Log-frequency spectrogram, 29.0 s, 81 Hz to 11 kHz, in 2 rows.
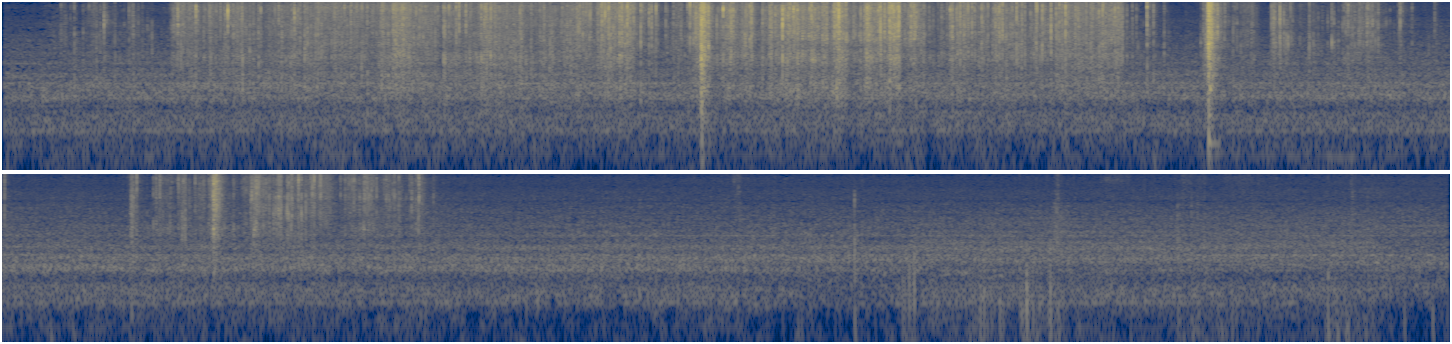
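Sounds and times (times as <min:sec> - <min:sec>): sharp cracks of packaging: 0:00.6 - 0:14.2, 0:15.8 - 0:18.8
packaging crinkling and tearing: 0:00.6 - 0:14.6, 0:15.8 - 0:18.8.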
